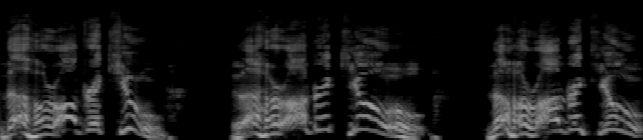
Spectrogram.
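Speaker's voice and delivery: very high, crackly voice with heavy vocal fry. Demonstrating a character voice and how it is produced: heavy vocal fry voice. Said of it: "very Fry heavy, this voice".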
